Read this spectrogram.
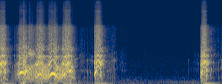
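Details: A Great Dane female named Beauty asking to be let outside, giving a rolling, warbled woo-woo vocalization followed by two separate loud barks with a quiet pause between them.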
